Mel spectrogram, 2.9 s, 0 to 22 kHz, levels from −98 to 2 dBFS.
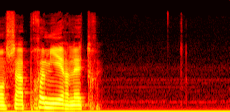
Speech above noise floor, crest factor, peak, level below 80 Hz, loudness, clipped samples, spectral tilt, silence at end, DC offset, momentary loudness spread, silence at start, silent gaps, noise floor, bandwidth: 43 dB; 18 dB; -2 dBFS; -54 dBFS; -16 LUFS; under 0.1%; -6 dB/octave; 1.65 s; 4%; 15 LU; 0 s; none; -60 dBFS; 14.5 kHz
